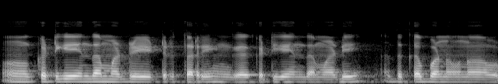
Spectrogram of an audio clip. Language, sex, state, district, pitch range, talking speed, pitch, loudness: Kannada, male, Karnataka, Belgaum, 115-125 Hz, 110 wpm, 120 Hz, -17 LUFS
